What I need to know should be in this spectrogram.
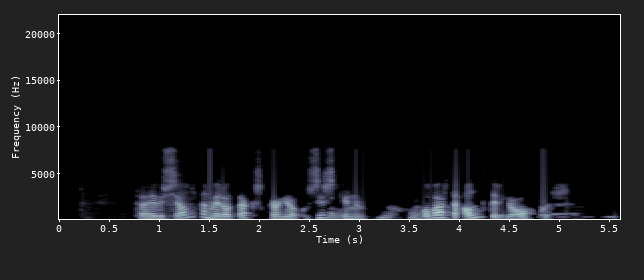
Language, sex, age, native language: Icelandic, female, 30-39, Icelandic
